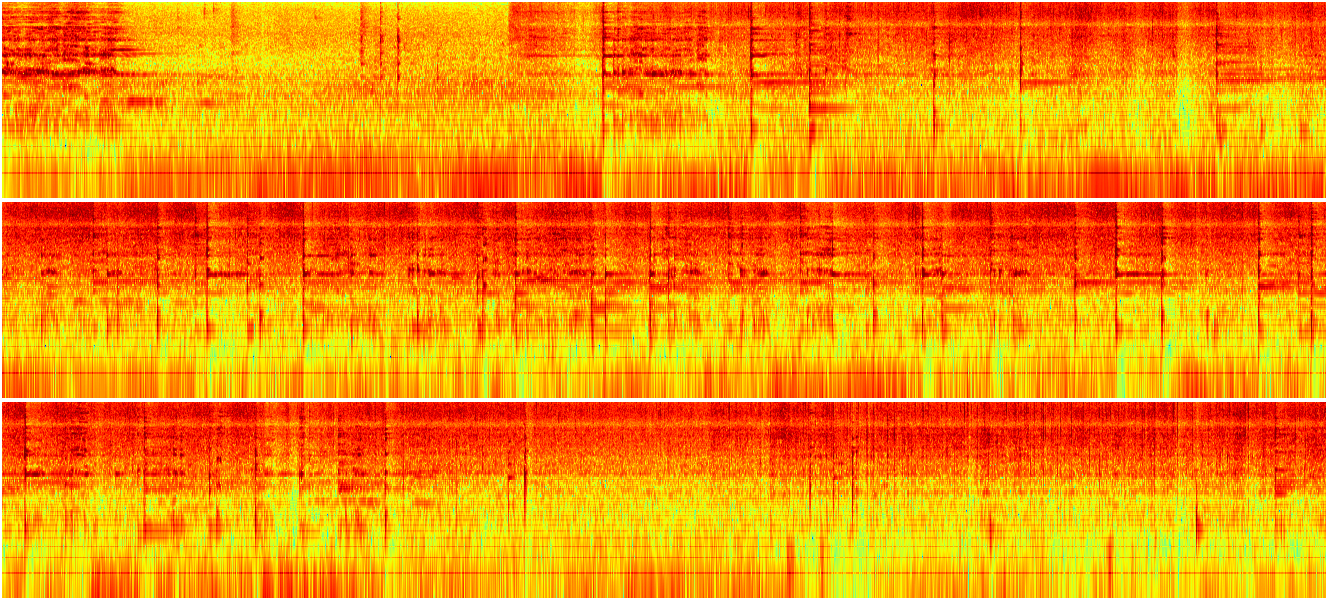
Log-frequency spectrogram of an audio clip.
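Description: Dried red chilies and curry paste frying and sizzling in hot oil in a stainless steel pot, with a metal spatula scraping and clinking against the pot as it stirs. The sizzle comes on suddenly about four seconds in.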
